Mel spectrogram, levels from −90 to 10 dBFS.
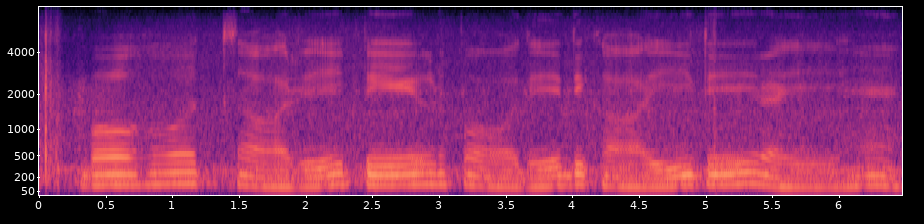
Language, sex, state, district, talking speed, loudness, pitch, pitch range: Hindi, male, Madhya Pradesh, Umaria, 75 wpm, -21 LUFS, 115 Hz, 100-120 Hz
